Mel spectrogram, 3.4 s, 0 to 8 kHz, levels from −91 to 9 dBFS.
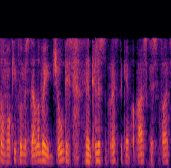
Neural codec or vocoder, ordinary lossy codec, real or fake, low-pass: codec, 16 kHz in and 24 kHz out, 1.1 kbps, FireRedTTS-2 codec; AAC, 16 kbps; fake; 7.2 kHz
